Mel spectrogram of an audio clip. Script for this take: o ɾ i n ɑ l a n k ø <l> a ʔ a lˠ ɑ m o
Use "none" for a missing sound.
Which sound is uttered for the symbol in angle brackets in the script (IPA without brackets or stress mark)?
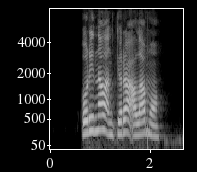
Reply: ɾ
